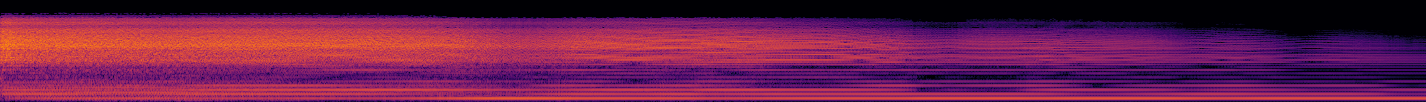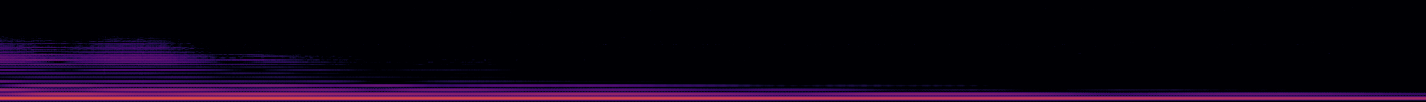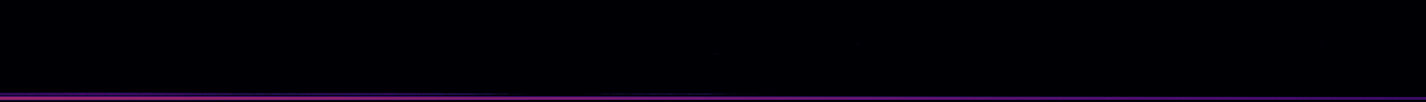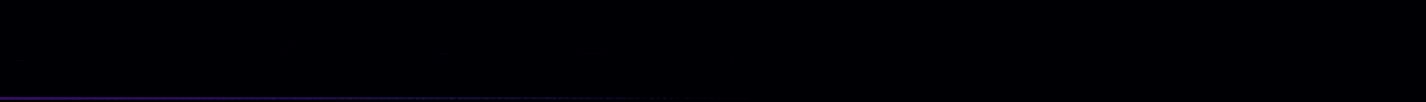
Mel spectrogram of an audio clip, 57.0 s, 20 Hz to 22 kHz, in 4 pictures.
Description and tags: Dist Chr Emin rock
A (5th) string 7th fret, D (4th) string 5th fret. Down strum.
chords, distorted, distorted-guitar, distortion, guitar, guitar-chords, rhythm, rhythm-guitar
